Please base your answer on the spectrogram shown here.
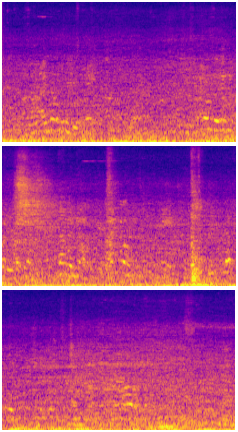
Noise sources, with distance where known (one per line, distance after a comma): person or small group talking, near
